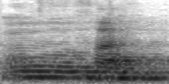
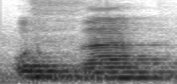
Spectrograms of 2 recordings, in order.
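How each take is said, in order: First: A nasal n sound remains before the consonant. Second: The n merges completely into the following consonant. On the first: The speaker calls it right. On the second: The speaker calls it wrong.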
